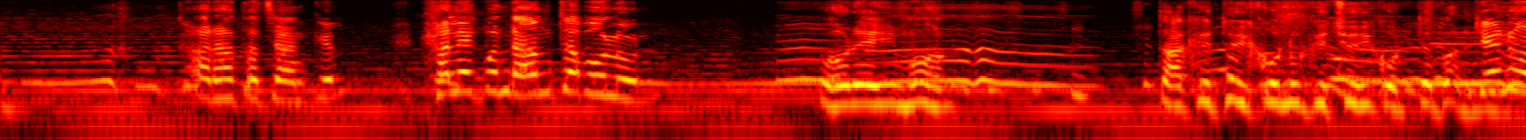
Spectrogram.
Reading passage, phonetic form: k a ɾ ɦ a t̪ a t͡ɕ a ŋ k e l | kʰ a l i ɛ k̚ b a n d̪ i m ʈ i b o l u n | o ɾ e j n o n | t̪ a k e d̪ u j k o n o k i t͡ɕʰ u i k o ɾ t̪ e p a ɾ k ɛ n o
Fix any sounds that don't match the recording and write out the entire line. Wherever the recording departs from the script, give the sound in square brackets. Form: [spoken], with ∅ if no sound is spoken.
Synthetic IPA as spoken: k a ɾ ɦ a t̪ a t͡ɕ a ŋ k e l | kʰ a l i ɛ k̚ b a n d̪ [a] m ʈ [a] b o l u n | o ɾ e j [m] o n | t̪ a k e [t̪] u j k o n o k i t͡ɕʰ u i k o ɾ t̪ e p a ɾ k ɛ n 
